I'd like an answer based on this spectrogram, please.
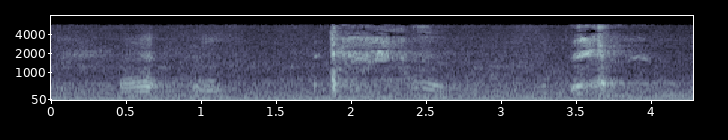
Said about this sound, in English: Daddy has a bad cough.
